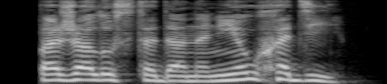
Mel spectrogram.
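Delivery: ordinary delivery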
